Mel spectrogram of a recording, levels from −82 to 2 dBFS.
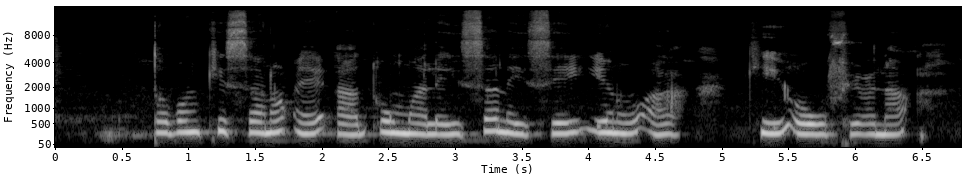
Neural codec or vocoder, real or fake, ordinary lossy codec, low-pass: none; real; none; 14.4 kHz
